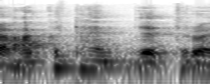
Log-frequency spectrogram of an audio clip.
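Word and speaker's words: arctan: 그래서 탄젠트를 이쪽으로 쏙 보내버리면은 탄젠트에다가 마이너스 1 붙여주면은 아크라고 읽는다고 그랬어요.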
